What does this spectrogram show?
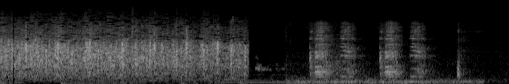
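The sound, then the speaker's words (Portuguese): A dense, steady wash of applause, added in editing, fills the first half, then cuts off abruptly, followed by a few separate rhythmic bursts of clapping-like noise that fade out. “Isso palmas que eu tô falando, depois eu vou colocar na edição, entendeu?”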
